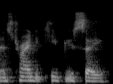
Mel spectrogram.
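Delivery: ordinary talk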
